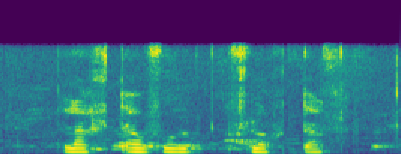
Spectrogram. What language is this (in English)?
Icelandic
